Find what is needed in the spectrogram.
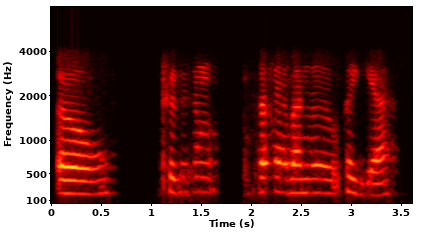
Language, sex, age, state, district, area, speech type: Bodo, female, 18-30, Assam, Kokrajhar, rural, conversation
